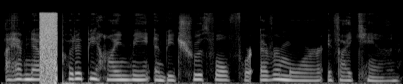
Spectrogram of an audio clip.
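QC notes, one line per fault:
0.40–0.57 s, samples built from the wrong bytes: the speech turns abruptly into loud, harsh broadband noise, as each sample's bytes were joined wrongly and the fast-changing low bits became its large part.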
